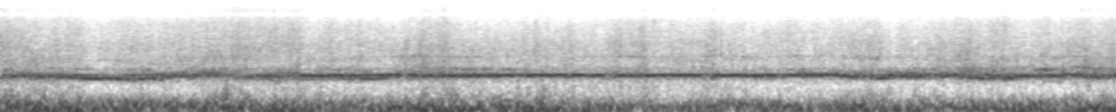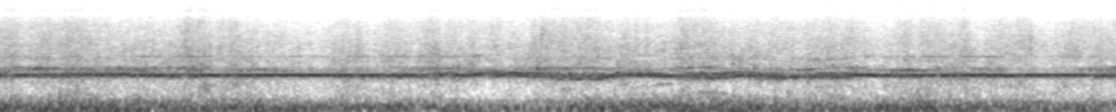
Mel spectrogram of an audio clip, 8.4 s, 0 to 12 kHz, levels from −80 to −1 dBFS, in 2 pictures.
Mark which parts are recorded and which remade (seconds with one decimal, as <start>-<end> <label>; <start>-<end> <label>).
0.0-2.6 remade; 2.6-3.5 recorded; 3.5-6.6 remade; 6.6-7.7 recorded; 7.7-8.4 remade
